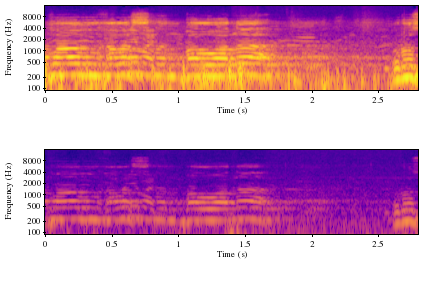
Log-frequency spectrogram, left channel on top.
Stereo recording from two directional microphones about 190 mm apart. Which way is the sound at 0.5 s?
35° left (ahead or behind).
